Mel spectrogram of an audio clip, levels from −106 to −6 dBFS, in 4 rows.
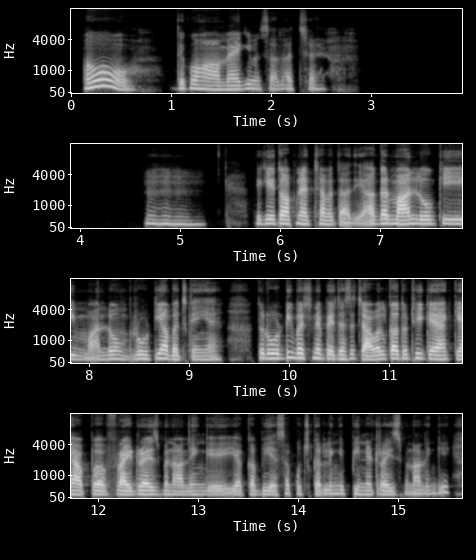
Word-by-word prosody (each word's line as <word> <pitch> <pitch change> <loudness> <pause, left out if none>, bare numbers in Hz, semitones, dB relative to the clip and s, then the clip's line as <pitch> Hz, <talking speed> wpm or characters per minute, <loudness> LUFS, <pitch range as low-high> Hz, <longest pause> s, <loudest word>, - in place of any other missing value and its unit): ओह! 250 - +1 0.4
देखो 190 0 -4
हाँ, 165 -3 0
मैगी 165 +4 -3
मसाला 175 0 -10
अच्छा 155 -8 -12
है। 170 0 -14 2.1
हुँ, 195 -2 -5
हुँ, 175 0 -4
हुँ। 160 -1 -9 0.5
देखिए 185 +1 +2
तो 185 - +4
आपने 180 +1 +3
अच्छा 170 +1 0
बता 165 - -2
दिया - - -5
अगर 190 +2 +3
मान 170 0 +6
लो 180 -1 +2
कि 190 -1 -2 0.2
मान 155 0 -6
लो 175 +1 0
रोटियाँ 180 +3 +2
बच 160 -3 0
गई 150 0 -4
हैं, 160 +3 -6 0.4
तो 205 - +3
रोटी 200 +4 +3
बचने 210 -1 +3
पे 190 -1 +2
जैसे 180 +1 -1
चावल 170 -2 +3
का 185 +1 +5
तो 185 0 -1
ठीक 210 -3 -1
है 170 -2 +5
कि - - 0
आप 155 - -3
फ्राइड 150 0 +2
राइस 160 -1 +3
बना 145 -2 -2
लेंगे 150 - -5
या 80 +1 -4
कभी 155 0 -2
ऐसा 190 - -4
कुछ 165 - -7
कर 150 - -3
लेंगे, 175 +1 -4
पीनट 160 -3 -4
राइस 150 0 -2
बना 85 -1 -5
लेंगे। 195 +8 -7
175 Hz, 200 wpm, -24 LUFS, 160-185 Hz, 2.1 s, मान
